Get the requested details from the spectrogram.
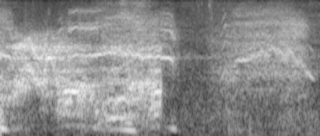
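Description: Two loud, harsh roaring bursts from large monkeys, played from a recording through a small loudspeaker box at full volume, the first long and rasping, the second shorter after a brief pause, with no talking.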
